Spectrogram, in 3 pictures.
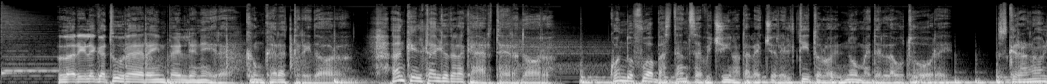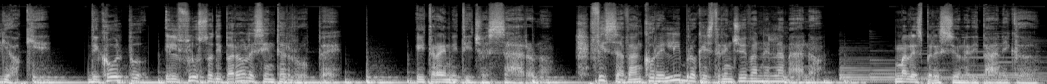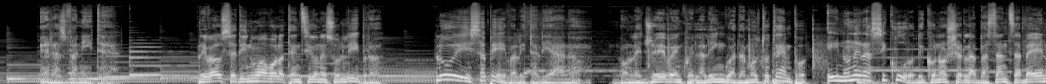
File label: audiobook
